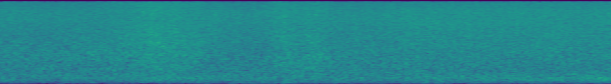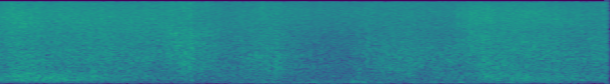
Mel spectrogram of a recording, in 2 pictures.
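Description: Ocean waves wash steadily onto the shore, a continuous broad roar of surf with gentle swells rising and falling every few seconds. No voices are heard.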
